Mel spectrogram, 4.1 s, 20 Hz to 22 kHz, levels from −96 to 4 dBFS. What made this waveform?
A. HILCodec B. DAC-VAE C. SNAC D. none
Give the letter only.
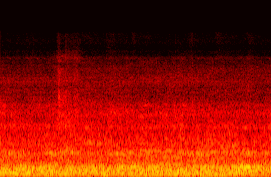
C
